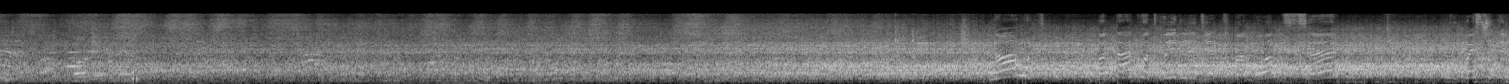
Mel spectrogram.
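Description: Running noise of a moving passenger train heard from inside the carriage: a steady rushing rumble of wheels on the track. It grows louder about halfway through, nearer the end of the car by the vestibule, and a few short rising squeaks come near the end.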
